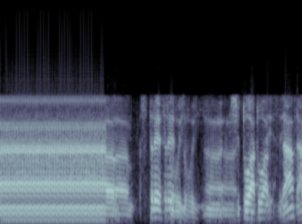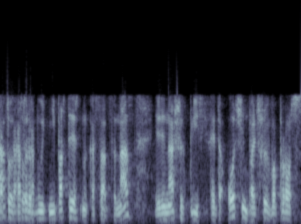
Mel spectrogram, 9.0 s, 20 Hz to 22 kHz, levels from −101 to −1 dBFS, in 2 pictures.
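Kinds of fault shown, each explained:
iLBC codec: A narrowband VoIP coding runs through the whole speech clip, passing only about 200 Hz to 3.7 kHz in 20 ms frames, which fits a 15.2 kbps mode. The damage is plainly audible as rough, synthetic texture. A spectrogram shows a hard ceiling near 3.7 kHz.
system hang loop: From the very start until 1.59 s, one 40 ms slice of audio repeats exactly, already looping when the clip begins. It cycles at 25 Hz and is heard as a rapid machine-gun stutter. The waveform shows identical 40 ms blocks tiled dozens of times.
doubled audio track: Between 1.71 s and 5.05 s, just before "будет непосредственно касаться", a second full-band copy of the speech trails roughly a fifth of a second behind at about 5 dB lower, likely from a second capture path. It has no reverberant tail. A spectrogram shows every feature ghosted and shifted right.
lost iLBC frames: At 6.48 s, after "будет непосредственно касаться" and before "или наших близких это", 40 ms of audio is missing. 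The decoder fills the gap by repeating the last pitch cycle with noise, heard as a brief buzzy held vowel. A spectrogram shows smeared, static harmonics there, and the speech recovers immediately afterwards.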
